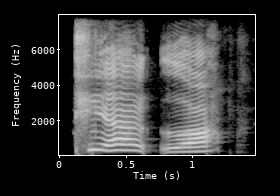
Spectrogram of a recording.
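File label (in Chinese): "tian1e2", Mandarin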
